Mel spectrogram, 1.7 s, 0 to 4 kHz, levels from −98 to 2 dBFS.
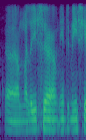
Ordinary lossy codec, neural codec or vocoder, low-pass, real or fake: none; codec, 24 kHz, 1.5 kbps, HILCodec; 3.6 kHz; fake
